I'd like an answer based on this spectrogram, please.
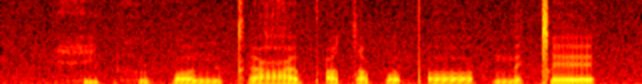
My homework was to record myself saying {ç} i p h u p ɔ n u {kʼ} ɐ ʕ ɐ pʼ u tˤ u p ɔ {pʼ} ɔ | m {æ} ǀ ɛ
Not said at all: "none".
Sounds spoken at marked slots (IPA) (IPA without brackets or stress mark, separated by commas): h, kʼ, pʼ, ɛ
